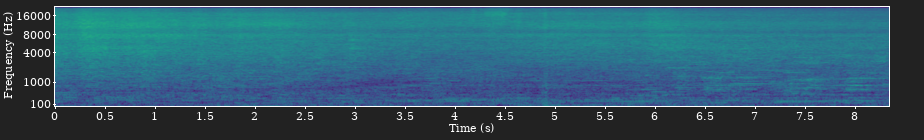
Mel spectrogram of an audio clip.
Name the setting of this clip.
restaurant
